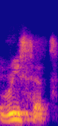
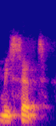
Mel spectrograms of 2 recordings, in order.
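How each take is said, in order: First: The stress is on the first syllable. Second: The stress is on the second syllable. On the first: The speaker calls it right. "ahí hablaríamos de reset también" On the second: The speaker calls it wrong. "nunca de reset"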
